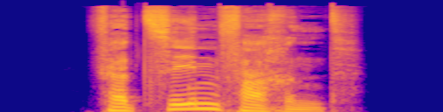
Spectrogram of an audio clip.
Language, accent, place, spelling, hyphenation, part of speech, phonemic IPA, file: German, Germany, Berlin, verzehnfachend, ver‧zehn‧fa‧chend, verb, /fɛɐ̯ˈt͡seːnfaxənt/, De-verzehnfachend.ogg
- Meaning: present participle of verzehnfachen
